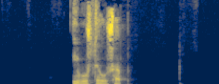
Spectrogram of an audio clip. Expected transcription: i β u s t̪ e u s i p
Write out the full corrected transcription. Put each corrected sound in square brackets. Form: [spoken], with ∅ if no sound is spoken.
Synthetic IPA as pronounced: i β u s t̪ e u s [a] p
